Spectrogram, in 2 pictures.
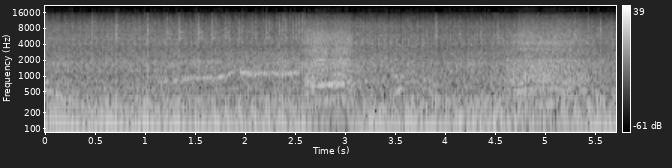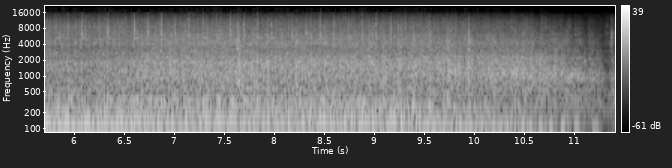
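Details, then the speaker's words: Mule with a Peerless 930 transaxle after hard off-road use: engine drones steadily under a rough, gritty grinding in all gears including reverse, suspected damaged gearing; transaxle gear grinding. "anyway so I was beating on it yesterday uh the transaction started making some ugly ass noise"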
